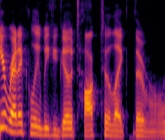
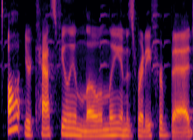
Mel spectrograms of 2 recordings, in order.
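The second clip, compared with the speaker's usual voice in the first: ordinary talk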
